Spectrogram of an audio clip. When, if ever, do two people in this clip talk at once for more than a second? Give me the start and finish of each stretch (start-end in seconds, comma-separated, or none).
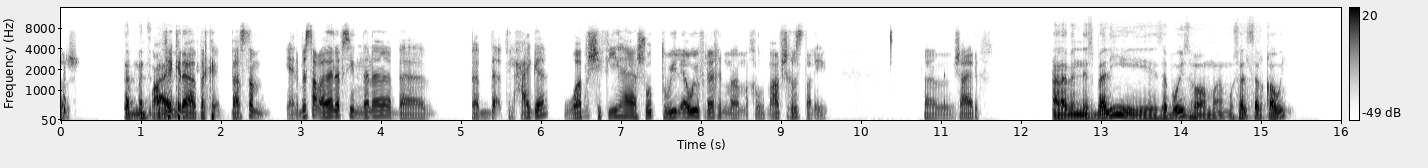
none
